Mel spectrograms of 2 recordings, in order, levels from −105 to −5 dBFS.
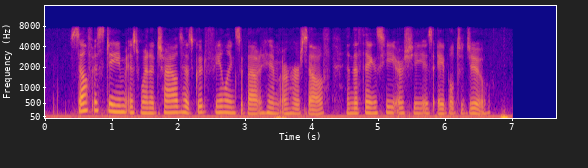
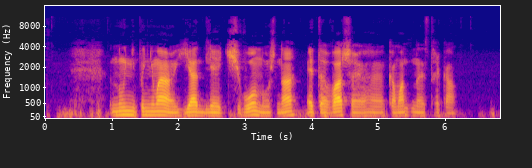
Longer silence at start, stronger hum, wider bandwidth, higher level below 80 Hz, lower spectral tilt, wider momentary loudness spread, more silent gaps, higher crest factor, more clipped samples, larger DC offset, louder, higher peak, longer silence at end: second, 0 s vs 0.2 s; neither; second, 8 kHz vs 10.5 kHz; first, -44 dBFS vs -52 dBFS; second, -5.5 dB/octave vs -8 dB/octave; second, 10 LU vs 23 LU; neither; about the same, 20 dB vs 22 dB; neither; neither; second, -34 LUFS vs -24 LUFS; second, -14 dBFS vs -4 dBFS; first, 0.65 s vs 0.1 s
